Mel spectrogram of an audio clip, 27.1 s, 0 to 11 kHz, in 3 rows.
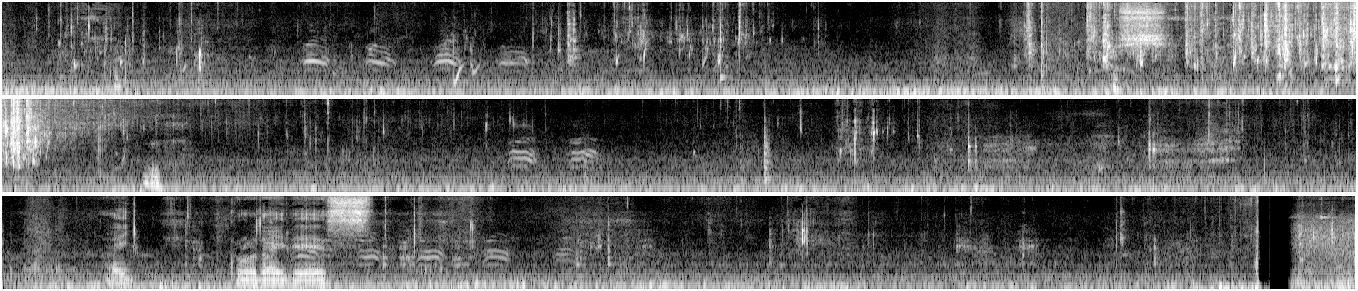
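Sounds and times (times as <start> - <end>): steady low hum: 0.0 - 27.0
fish splashing at water surface: 7.3 - 9.8.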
